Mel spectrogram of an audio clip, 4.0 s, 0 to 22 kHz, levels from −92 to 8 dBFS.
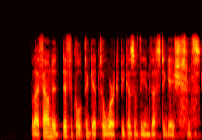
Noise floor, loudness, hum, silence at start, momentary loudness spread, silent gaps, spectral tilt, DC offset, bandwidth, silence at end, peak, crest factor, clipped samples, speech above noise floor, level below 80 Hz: -85 dBFS; -24 LUFS; none; 0.65 s; 10 LU; none; -2 dB/octave; under 0.1%; 8.2 kHz; 0.05 s; -4 dBFS; 22 dB; under 0.1%; 60 dB; -70 dBFS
